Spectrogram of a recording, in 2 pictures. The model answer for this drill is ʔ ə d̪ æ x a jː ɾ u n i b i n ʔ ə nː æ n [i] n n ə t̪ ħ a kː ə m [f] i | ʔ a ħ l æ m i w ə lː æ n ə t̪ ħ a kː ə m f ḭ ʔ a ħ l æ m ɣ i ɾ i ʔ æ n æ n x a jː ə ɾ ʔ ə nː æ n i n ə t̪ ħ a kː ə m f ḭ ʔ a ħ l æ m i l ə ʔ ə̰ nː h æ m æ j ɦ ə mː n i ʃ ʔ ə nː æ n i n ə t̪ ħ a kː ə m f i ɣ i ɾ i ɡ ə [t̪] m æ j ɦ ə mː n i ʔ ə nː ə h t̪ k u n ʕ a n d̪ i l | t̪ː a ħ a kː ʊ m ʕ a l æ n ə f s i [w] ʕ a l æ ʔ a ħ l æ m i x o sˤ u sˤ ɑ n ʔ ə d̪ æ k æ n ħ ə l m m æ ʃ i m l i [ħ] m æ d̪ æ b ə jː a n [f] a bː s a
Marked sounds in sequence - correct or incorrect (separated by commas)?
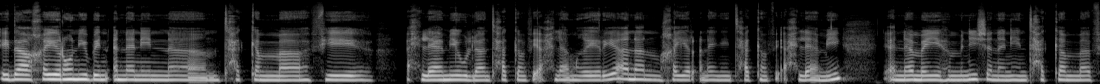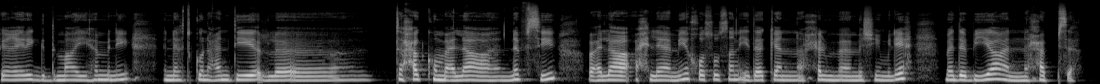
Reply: correct, correct, incorrect, correct, correct, incorrect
